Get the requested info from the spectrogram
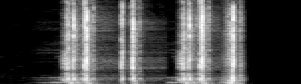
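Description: Animated logo sound effect: a quick run of about five short, sharp clicking sounds.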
